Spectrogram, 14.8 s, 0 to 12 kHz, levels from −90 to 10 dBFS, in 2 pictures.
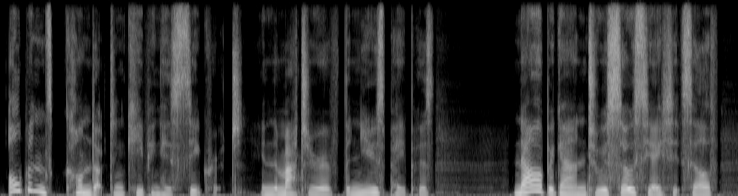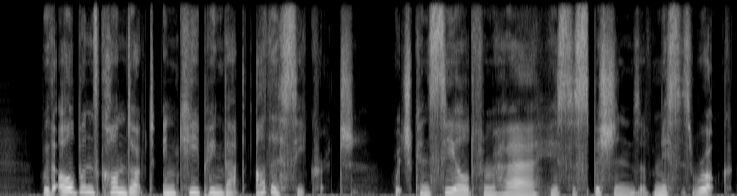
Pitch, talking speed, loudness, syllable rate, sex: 225 Hz, 140 wpm, -20 LUFS, 4.5 syllables/s, female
